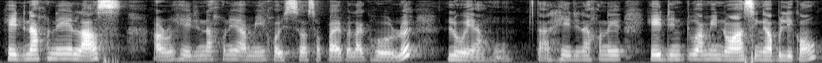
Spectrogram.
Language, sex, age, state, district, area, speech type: Assamese, female, 18-30, Assam, Darrang, rural, spontaneous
